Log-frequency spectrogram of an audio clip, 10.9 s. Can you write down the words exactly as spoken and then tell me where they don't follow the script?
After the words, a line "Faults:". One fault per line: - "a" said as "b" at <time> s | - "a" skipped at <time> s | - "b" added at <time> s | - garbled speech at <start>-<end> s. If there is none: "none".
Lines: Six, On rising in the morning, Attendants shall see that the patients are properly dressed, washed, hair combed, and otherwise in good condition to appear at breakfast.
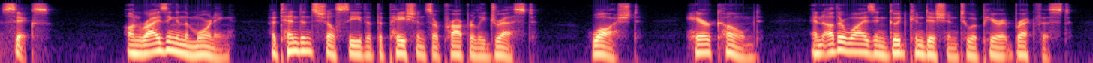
Six, On rising in the morning, Attendants shall see that the patients are properly dressed, washed, hair combed, and otherwise in good condition to appear at breakfast.
Faults:
none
